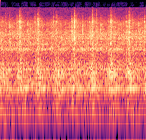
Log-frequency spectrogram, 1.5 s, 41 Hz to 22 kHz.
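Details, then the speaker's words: Janome Flare 810 computer sewing machine, about 20 years old, test-sewn after repair and reassembly, at fast and slow speed: quick even stitching about five or six strokes a second, steady hum, no knocks, running normally. "그 다음에 띠끄라고 되어 있는 저속 바느질, 모두 정상 바느질 됩니다."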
